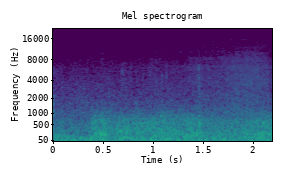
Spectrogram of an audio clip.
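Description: Storm ambience: a low, steady rumble of thunder with rain.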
